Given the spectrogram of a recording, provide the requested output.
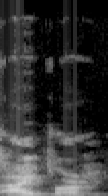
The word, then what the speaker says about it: IPOR: who's joining us from do you do you pronounce it iore Kuba how do you pronounce it yeah it's ior it's it's just iore uh it's okay perfect IP it's always a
